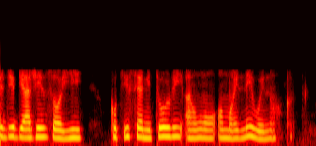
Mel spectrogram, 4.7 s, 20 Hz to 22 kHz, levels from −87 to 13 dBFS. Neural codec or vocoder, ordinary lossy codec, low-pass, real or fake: codec, 16 kHz in and 24 kHz out, 0.6 kbps, FocalCodec, streaming, 2048 codes; none; 3.6 kHz; fake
